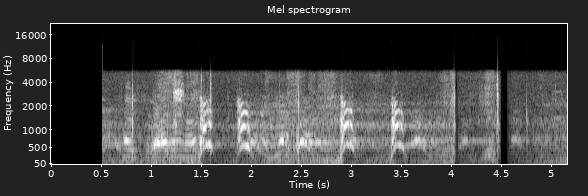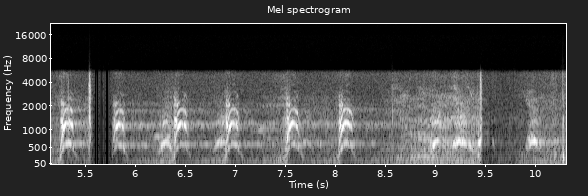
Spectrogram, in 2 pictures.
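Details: Lily, a female Belgian Malinois, barks during her second session of PSA bite training on leg sleeves. Her sharp, harmonic barks come in quick bursts of two or three, with brief pauses and a short silence partway through.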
